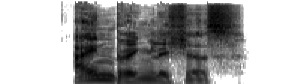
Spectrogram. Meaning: strong/mixed nominative/accusative neuter singular of eindringlich
- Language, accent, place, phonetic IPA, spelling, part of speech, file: German, Germany, Berlin, [ˈaɪ̯nˌdʁɪŋlɪçəs], eindringliches, adjective, De-eindringliches.ogg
